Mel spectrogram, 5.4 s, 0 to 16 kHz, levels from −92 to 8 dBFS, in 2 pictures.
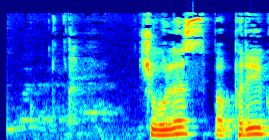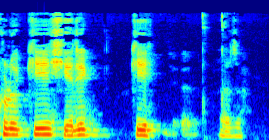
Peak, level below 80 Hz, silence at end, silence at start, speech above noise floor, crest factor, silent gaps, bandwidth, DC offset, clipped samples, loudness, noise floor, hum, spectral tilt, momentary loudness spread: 0 dBFS; -50 dBFS; 0.3 s; 0.1 s; 31 dB; 14 dB; none; 11.5 kHz; under 0.1%; under 0.1%; -12 LUFS; -44 dBFS; none; -4 dB/octave; 19 LU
